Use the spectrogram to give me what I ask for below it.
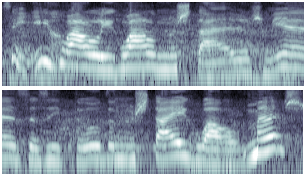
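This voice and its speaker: Music plays in the background as a woman with a fairly high pitch speaks very slowly but with hardly any pauses, her intonation lively amid audible room echo. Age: 70s. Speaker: café customer. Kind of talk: vox pop interview.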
